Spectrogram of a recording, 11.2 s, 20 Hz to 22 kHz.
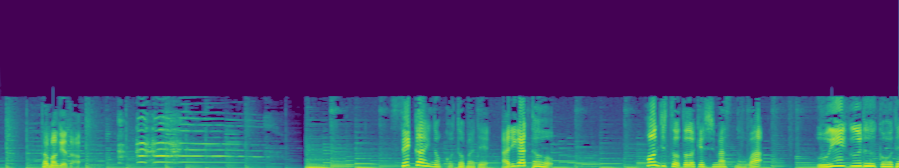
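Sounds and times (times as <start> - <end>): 
speech: 0.5 - 1.2, 5.3 - 7.0, 8.1 - 11.2
rooster crowing: 1.4 - 3.7.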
